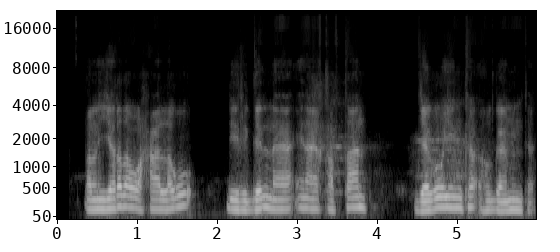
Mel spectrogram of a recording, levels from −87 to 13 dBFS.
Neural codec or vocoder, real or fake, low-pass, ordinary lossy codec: vocoder, 48 kHz, 128 mel bands, Vocos; fake; 19.8 kHz; Opus, 16 kbps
